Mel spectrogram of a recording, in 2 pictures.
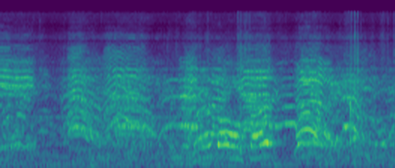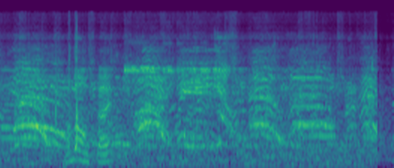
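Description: Young cheerleaders shouting a cheer, high voices rising and falling in a repeating pattern, over crowd noise.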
